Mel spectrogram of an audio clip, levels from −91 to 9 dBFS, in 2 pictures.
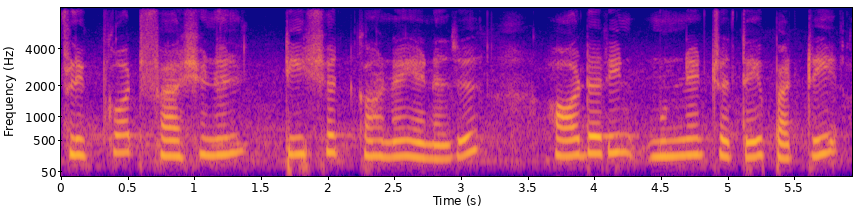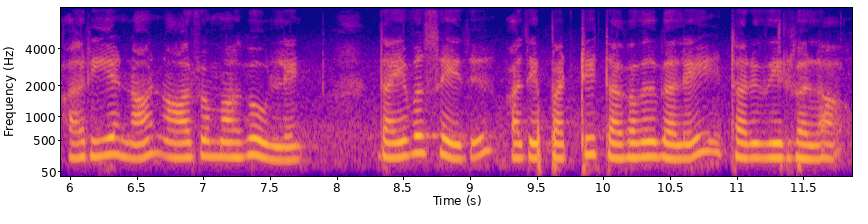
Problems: constant background noise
